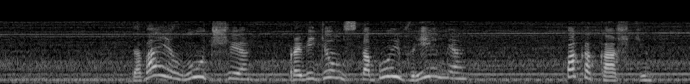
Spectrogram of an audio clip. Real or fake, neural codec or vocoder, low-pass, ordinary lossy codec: fake; codec, 16 kHz, 16 kbps, FreqCodec, larger model; none; none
